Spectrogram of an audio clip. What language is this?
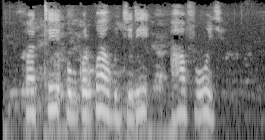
Kinyarwanda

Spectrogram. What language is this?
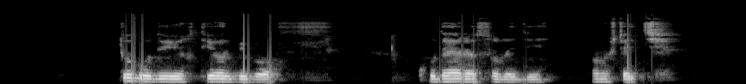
Kati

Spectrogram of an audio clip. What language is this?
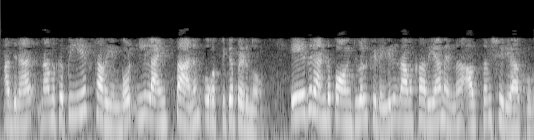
Malayalam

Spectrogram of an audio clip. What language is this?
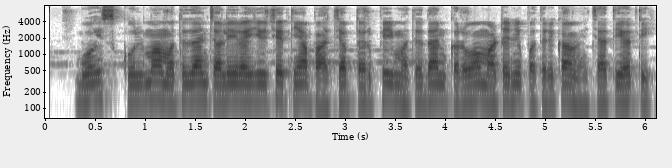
Gujarati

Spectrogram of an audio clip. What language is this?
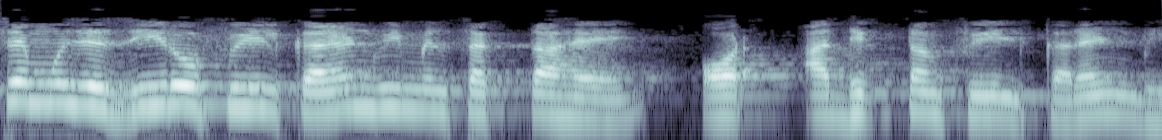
Hindi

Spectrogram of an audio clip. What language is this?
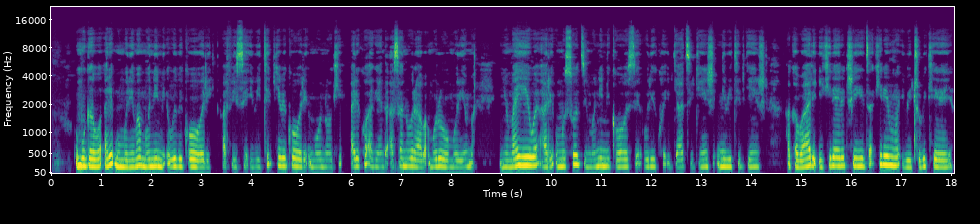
Rundi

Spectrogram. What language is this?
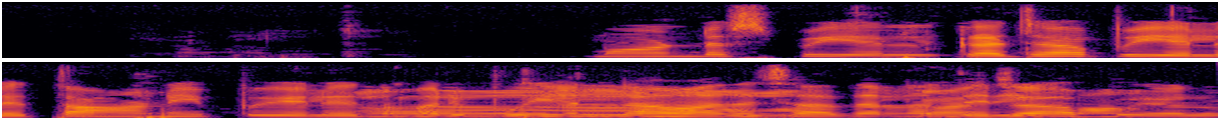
Tamil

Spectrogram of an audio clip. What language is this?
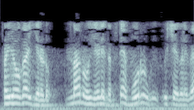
Kannada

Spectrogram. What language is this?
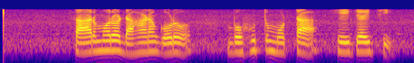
Odia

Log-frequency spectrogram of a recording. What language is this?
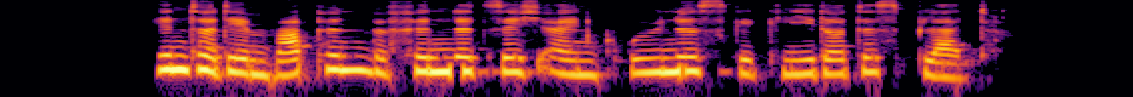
German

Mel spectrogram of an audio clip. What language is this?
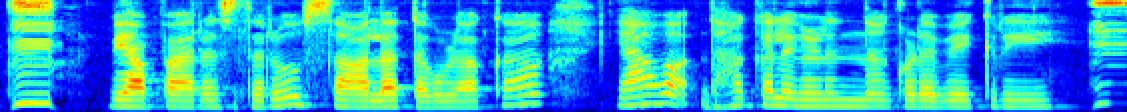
Kannada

